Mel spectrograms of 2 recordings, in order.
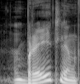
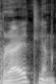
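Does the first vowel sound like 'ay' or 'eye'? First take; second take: ay; eye. First: The first vowel sounds like 'ay'. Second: The first vowel sounds like 'eye'.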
